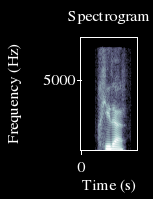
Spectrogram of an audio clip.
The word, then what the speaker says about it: Girar: La G es gutural y la R, tajante, Angelique hizo un gesto con la mano como si cortara algo. Girar.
